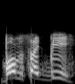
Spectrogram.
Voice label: jungle male agents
